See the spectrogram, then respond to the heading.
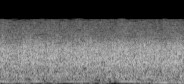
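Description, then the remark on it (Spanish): Loud, sustained applause from a large crowd, a dense steady wash of many hands clapping at once with no gaps, rising as an enthusiastic standing ovation after the Camerata de Coahuila orchestra's performance of Beethoven's Seventh Symphony. “Los músicos están felices, se notan sus sonrisas por el aplauso recibido de pie, incluso por una buena parte del público ante esta interpretación”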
